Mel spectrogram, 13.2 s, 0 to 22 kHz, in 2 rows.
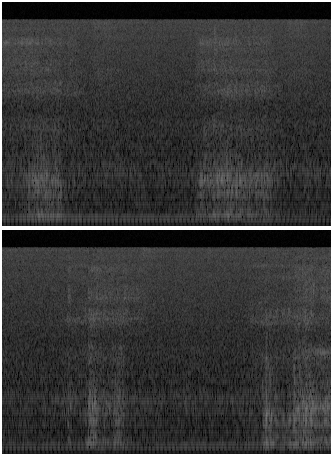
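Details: Pug snoring: snorting, wheezy snores about every four seconds, near 15 breaths a minute, over a steady low hum.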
